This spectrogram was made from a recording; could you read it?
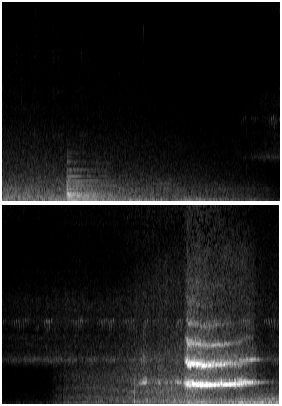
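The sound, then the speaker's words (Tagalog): A car rolls up with a rising engine hum, then brakes to a halt with a loud, shrill squeal lasting about a second. A brief rumble sounds earlier, and no one speaks. “Nagtaas ako ng paningin mula sa pagkakatitig sa kawalan ng isang sasakyan ang humimpil sa aking harapan.”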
